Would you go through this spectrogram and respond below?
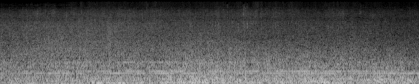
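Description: A steady thunderstorm in the game Life is Strange, dense rain hissing without a break under a low rumbling roll of thunder, loud and continuous throughout with no voices.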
